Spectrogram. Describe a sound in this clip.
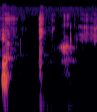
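Smooth fabric rustles softly as it is handled.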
